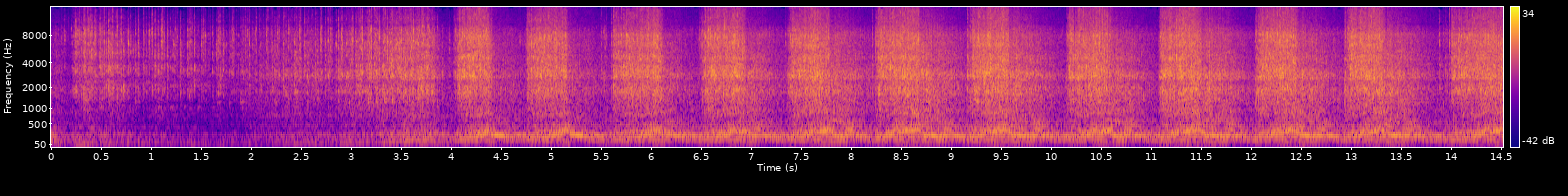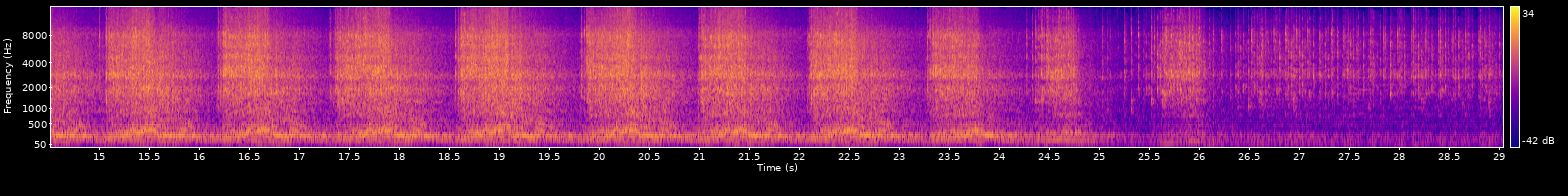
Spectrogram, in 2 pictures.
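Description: Race-prepared De Tomaso Pantera's Ford 351 Cleveland V8 being blipped in the pits, revving up and dropping back about once a second in a long run of throttle blips. Near the end it settles to a steady idle.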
